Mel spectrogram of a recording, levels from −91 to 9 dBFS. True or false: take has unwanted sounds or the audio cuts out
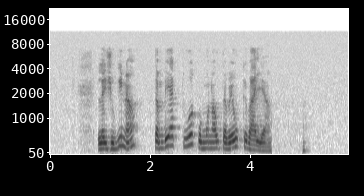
false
